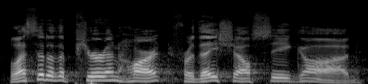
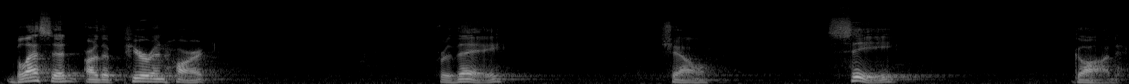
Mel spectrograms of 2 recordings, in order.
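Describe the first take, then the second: First: The verse is read at a fast pace. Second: The verse is read at a slower pace. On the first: The speaker calls it wrong. "I read it too fast" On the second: The speaker calls it right. "I want to read it again"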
